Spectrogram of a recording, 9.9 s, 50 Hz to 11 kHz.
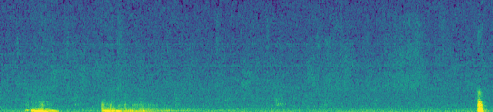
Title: Foxy snoring 😴 ,ฟ็อกซี่นอนกรนเสียงดังค่ะ😆😆27/9/20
